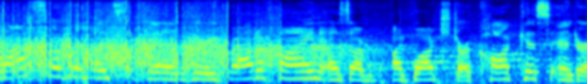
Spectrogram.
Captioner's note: applause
